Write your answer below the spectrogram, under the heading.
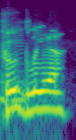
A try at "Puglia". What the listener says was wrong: Puglia? You don't pronounce the G in Italian. We don't even know why it's there. Puglia.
